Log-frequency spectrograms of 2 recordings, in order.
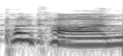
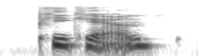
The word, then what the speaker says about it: pecan: I'm gonna go with pecan this time, but I immediately tasted the pomegranate and the pecan. – Except it's still wrong. It's pecan.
